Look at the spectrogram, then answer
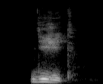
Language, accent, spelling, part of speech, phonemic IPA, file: French, France, digit, noun, /di.ʒit/, LL-Q150 (fra)-digit.wav
- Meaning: digit (number from 0-9)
